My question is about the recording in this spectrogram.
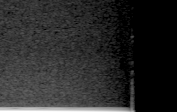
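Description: Guitar holding the low final chord of the piece, a steady sustained tone that fades away and stops about one and a half seconds in.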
